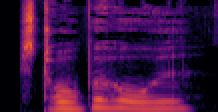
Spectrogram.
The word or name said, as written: strubehoved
